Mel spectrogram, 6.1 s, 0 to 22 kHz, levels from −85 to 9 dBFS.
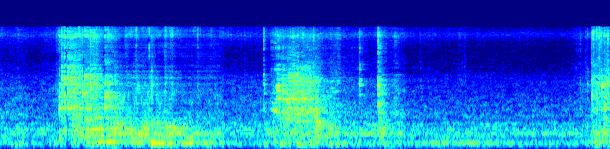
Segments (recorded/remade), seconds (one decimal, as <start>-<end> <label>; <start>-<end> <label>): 0.0-1.2 recorded; 1.2-2.2 remade; 2.2-6.1 recorded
